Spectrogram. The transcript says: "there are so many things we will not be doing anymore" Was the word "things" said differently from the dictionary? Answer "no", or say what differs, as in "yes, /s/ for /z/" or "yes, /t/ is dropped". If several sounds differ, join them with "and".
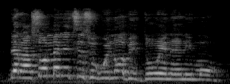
yes, /t/ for /θ/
